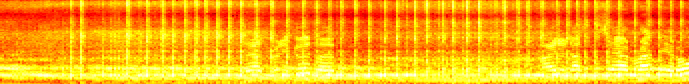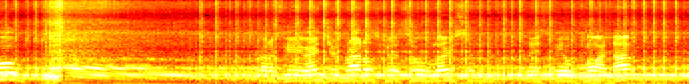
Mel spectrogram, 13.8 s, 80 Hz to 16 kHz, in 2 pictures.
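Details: 1982 Yamaha YZ80J two-stroke after carb clean, air filter clean and fresh fuel, run without coolant: starts crisp and blips up and down cleanly, settling back each time with no knocking; healthy running.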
